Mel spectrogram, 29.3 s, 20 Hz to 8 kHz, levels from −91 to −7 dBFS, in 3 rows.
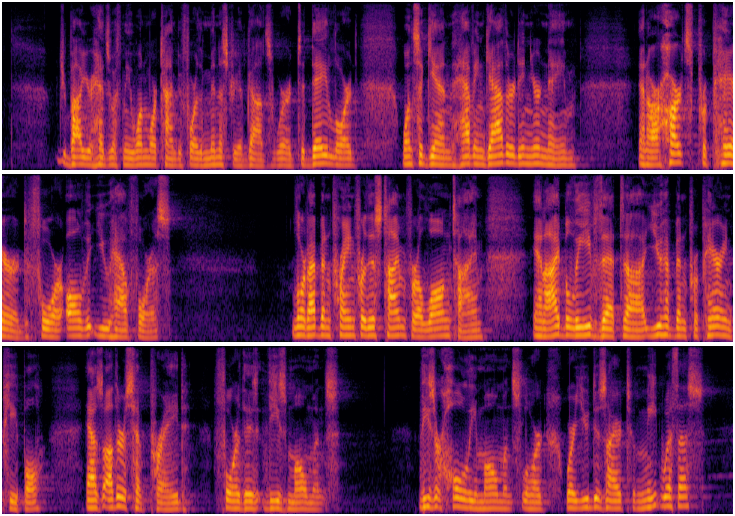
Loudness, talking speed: -26 LUFS, 155 wpm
